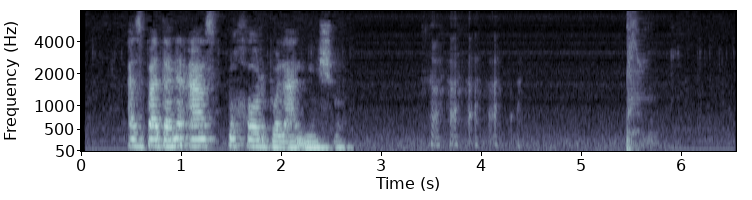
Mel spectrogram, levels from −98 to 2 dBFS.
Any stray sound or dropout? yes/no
yes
